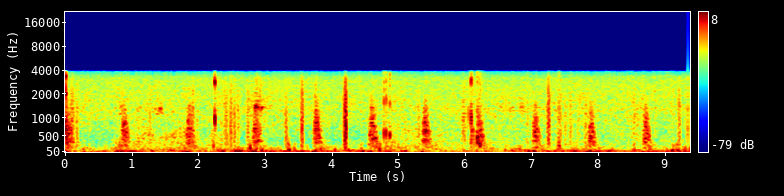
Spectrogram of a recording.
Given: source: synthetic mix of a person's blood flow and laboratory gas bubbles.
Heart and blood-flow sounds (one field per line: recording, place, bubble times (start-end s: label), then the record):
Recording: Doppler ultrasound of blood flow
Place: subclavian vein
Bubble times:
0.00-0.15 s: bubbles
2.23-2.32 s: bubbles
4.79-4.94 s: bubbles
6.06-6.29 s: bubbles
7.42-7.48 s: bubbles
From the record:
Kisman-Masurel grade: 121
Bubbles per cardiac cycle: 1 to 2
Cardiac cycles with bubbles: 10 to 50%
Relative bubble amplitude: barely perceptible (0.100 to 0.250)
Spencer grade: 2 (many but less than half of the cardiac periods contain bubble signals, singularly or in groups)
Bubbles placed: anywhere in the cardiac cycle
